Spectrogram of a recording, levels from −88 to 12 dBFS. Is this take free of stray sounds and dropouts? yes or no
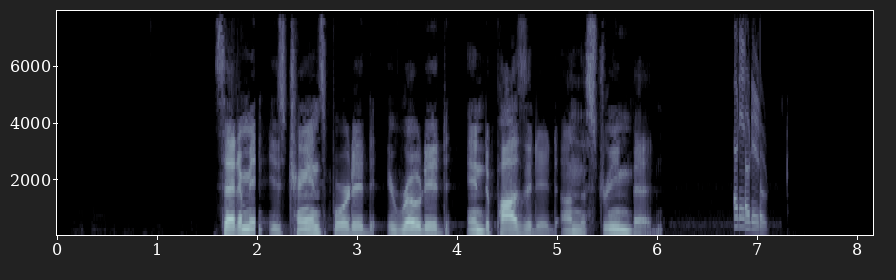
no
